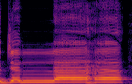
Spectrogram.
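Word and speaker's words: جلاها: Джаль удваиваем, а потом удлиняем с огласовкой фатха. Джаллаха. Аннулируется фатха. Джаллаха.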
